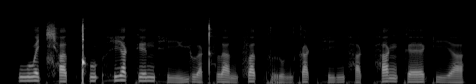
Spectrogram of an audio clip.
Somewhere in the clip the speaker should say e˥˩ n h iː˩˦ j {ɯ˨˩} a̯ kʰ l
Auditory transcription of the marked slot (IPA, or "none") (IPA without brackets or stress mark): ɯ˨˩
